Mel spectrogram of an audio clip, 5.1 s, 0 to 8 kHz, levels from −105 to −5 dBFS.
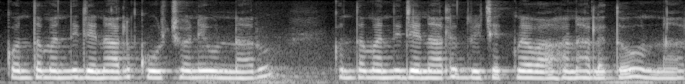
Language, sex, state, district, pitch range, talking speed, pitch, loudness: Telugu, female, Telangana, Komaram Bheem, 235-245 Hz, 105 wpm, 240 Hz, -16 LUFS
